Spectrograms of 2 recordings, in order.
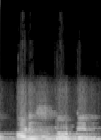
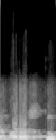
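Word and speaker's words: Aristotle: इसको हिंदी में अरस्तु बोलते हैं और इंग्लिश में अरिस्टोटल पढ़ते हैं हम लोग प्रोनाउंसिएशन। समझ में आएगा?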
